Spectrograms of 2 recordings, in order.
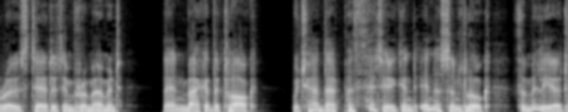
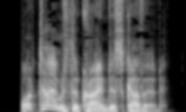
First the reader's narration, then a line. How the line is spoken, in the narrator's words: demanded Melrose sharply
